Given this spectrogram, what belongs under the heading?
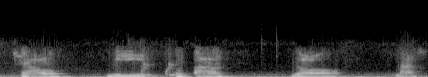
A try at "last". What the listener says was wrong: Okay, cái âm L không có được đọc thành âm N nha, bữa sửa rồi. Last, chứ không phải là last.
